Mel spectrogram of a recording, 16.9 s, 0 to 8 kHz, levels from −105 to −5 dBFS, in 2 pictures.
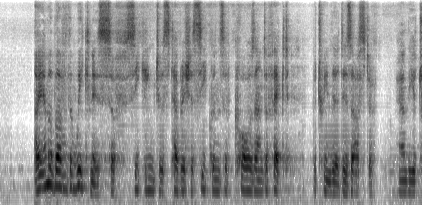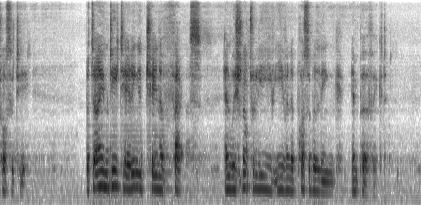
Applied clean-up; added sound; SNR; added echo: neural separator model SepFormer DNS4.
